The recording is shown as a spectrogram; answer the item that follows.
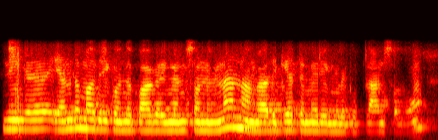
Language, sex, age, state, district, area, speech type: Tamil, male, 18-30, Tamil Nadu, Vellore, rural, conversation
